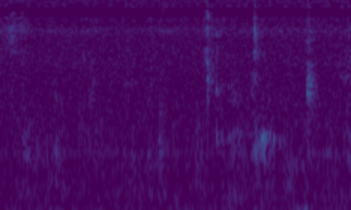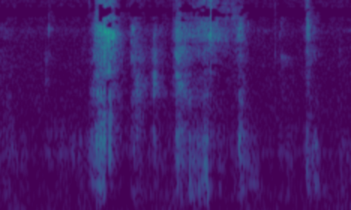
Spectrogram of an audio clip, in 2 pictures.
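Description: Close-miked biting into and chewing a sauce-coated lobster tail: faint at first, then loud bites and chewing from a little before four seconds in.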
